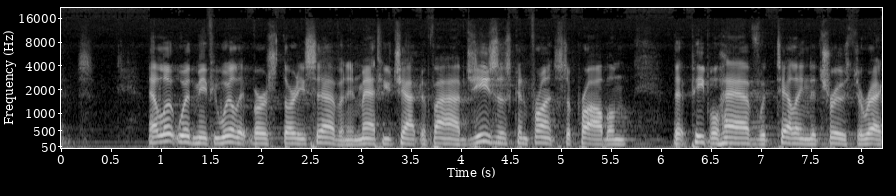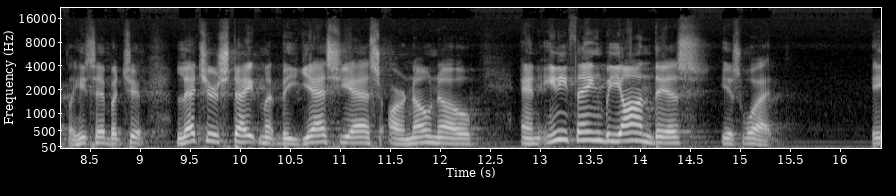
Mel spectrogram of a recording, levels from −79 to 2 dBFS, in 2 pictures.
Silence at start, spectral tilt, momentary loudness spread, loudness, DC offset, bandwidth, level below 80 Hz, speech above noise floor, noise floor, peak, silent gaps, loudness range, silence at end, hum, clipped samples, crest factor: 0 s; -3.5 dB/octave; 9 LU; -19 LUFS; 0.5%; over 20 kHz; -42 dBFS; 29 dB; -48 dBFS; -2 dBFS; none; 4 LU; 0 s; none; under 0.1%; 18 dB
